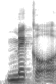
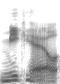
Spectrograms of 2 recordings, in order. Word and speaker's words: Mikkel: all no meekl mikkel they pronounce it like nickel yeah mickel and it's like everyone in germany pronounce it mikhail it's not that hard like i just watched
